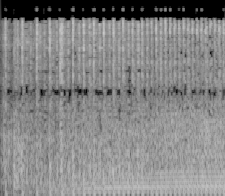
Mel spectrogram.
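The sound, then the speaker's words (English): A lawn mower engine drones steadily and loudly, its rough, pulsing motor note holding constant throughout with no voices present. “the town council has turned to cows instead of lawnmowers to keep parks and other green spaces neat and trim”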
